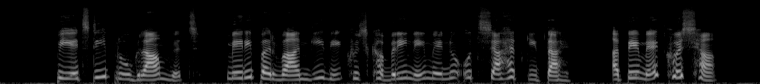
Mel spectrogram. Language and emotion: Punjabi, happy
